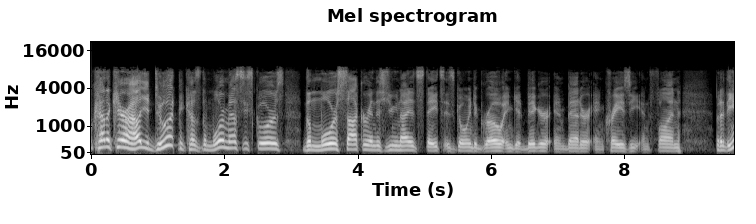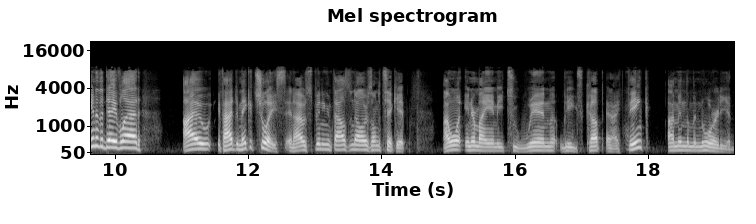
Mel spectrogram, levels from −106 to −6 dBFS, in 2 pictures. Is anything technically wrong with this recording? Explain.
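No, the speech has the expected call-path shape, with the lowest bass trimmed by the call microphone processing and nothing above 8 kHz from the WebRTC call path, consistent with an Opus codec at wideband settings, and nothing in it is faulty.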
